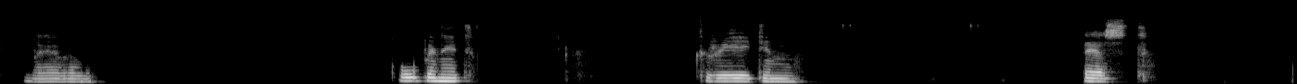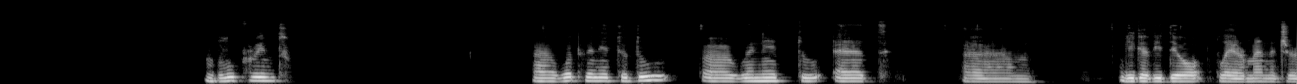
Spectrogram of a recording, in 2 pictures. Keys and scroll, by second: 0.0-1.0 typing, 2.2 ctrl+s, 2.9 Return, 10.3-14.8 typing, 15.1 Return, 16.2 ctrl+s.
